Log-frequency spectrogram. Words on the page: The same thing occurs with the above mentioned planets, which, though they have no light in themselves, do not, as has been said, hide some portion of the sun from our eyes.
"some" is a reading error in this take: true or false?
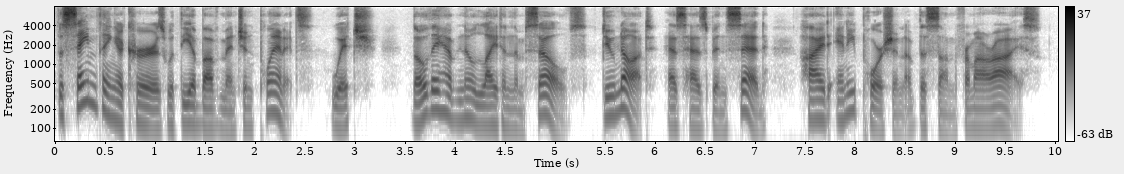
true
